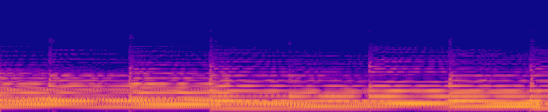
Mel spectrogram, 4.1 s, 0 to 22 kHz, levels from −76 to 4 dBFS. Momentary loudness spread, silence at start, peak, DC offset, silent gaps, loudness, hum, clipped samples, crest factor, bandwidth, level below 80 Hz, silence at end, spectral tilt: 3 LU; 0 s; -4 dBFS; under 0.1%; none; -17 LUFS; none; under 0.1%; 12 dB; 4.4 kHz; -52 dBFS; 0 s; -11.5 dB/octave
